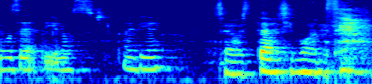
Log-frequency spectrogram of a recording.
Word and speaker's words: Ovie: At the time, Ovie. Yeah. Did I pronounce it correctly?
